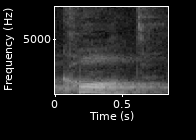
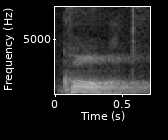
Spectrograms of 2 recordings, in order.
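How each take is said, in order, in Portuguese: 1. É falado com sotaque britânico. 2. É falado com sotaque britânico.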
